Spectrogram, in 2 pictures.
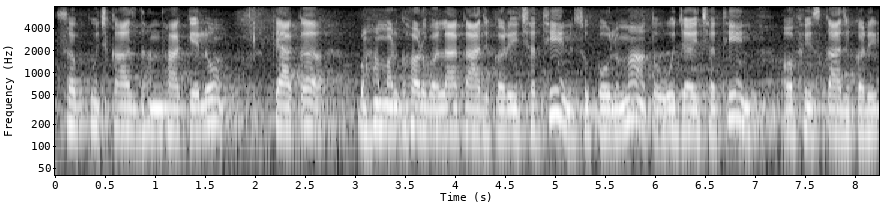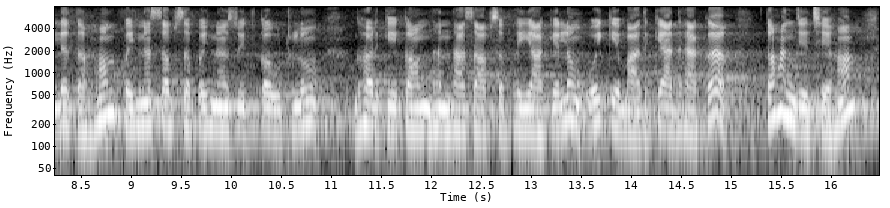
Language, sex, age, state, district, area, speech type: Maithili, female, 45-60, Bihar, Supaul, rural, spontaneous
